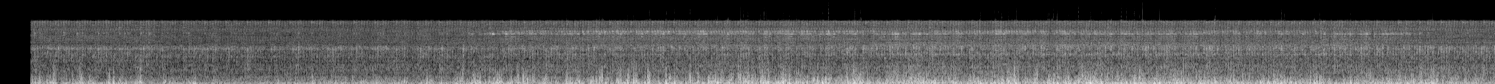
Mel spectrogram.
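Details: 6.5 liter V8 diesel at idle with smoke coming from the crankcase: a rough, loose rattle over its deep steady clatter; the cause is unknown.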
